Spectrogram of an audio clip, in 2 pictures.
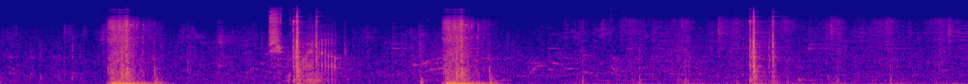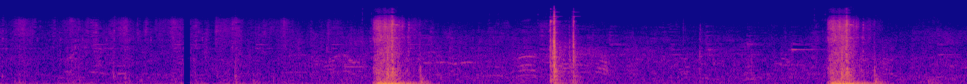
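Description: A game menu plays short sounds as options are picked.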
